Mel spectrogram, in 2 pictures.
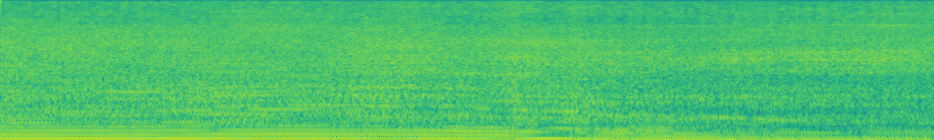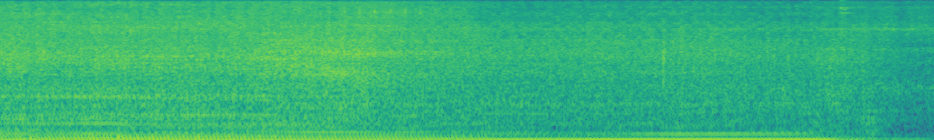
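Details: Saxo VTR-engined Hillman Imp on motorbike carbs, first start after two years off the road: the engine revs up and settles, pitch rising and falling smoothly with throttle, then cuts off. It runs properly, though fuel is lost afterwards, apparently at the carbs.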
